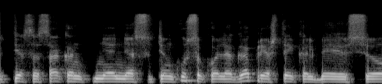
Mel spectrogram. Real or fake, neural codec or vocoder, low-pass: real; none; 10.8 kHz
